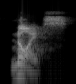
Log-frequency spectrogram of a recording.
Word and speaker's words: NICE: one and this gives us nice alternatively pronounced noise neural network integer programming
